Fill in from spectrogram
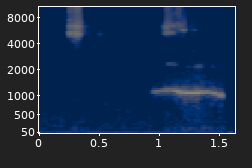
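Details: A gnatcatcher on a habitat preserve gives its call: one drawn-out, nasal mew like a tiny kitten, held for about half a second after a brief high tick; otherwise quiet.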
